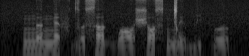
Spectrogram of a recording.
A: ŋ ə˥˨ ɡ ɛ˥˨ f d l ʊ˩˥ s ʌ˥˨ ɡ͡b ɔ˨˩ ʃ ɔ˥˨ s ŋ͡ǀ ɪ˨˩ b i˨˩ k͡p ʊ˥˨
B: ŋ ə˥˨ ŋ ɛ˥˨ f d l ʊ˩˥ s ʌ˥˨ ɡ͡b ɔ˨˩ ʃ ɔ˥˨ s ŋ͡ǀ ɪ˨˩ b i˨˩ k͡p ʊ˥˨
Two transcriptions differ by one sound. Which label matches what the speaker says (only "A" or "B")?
B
